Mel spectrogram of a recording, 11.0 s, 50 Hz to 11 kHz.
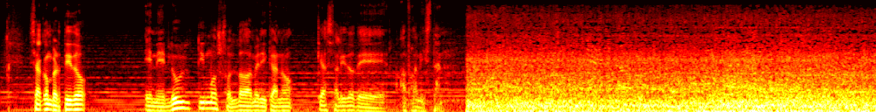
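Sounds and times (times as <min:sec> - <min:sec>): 
speech: 0:00.4 - 0:01.2, 0:01.8 - 0:05.9
C-17 military transport plane taking off from Kabul airport: 0:05.8 - 0:10.9.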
